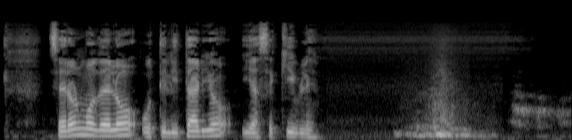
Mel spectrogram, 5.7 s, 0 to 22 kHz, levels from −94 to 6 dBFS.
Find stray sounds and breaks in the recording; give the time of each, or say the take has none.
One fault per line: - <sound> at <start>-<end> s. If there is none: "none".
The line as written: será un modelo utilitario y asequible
- whoosh at 3.9-5.0 s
